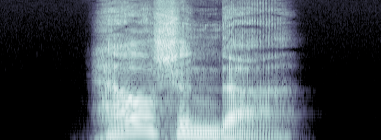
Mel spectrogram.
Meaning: inflection of herrschend: 1. strong/mixed nominative masculine singular 2. strong genitive/dative feminine singular 3. strong genitive plural
- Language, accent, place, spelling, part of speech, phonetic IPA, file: German, Germany, Berlin, herrschender, adjective, [ˈhɛʁʃn̩dɐ], De-herrschender.ogg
